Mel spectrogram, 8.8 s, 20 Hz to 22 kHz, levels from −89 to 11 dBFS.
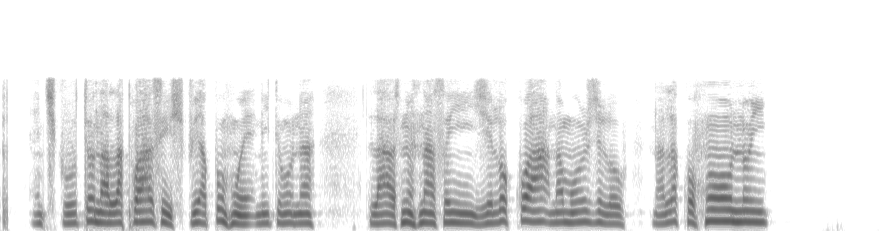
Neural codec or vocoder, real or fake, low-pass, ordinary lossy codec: codec, 16 kHz in and 24 kHz out, 1 kbps, XY-Tokenizer; fake; 5.4 kHz; none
